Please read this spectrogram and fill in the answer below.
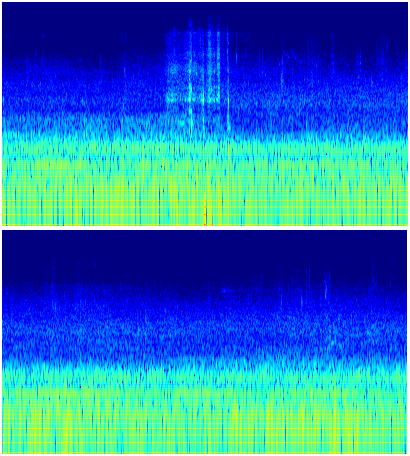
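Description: A boat engine idling steadily with an even low hum. About four seconds in there is a short rattle of clicks, ending in one sharp click.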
